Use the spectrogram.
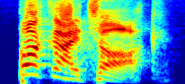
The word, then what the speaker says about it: Buckeye Talk: official name of yours you have to say it like this buckeye talk why don't we just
